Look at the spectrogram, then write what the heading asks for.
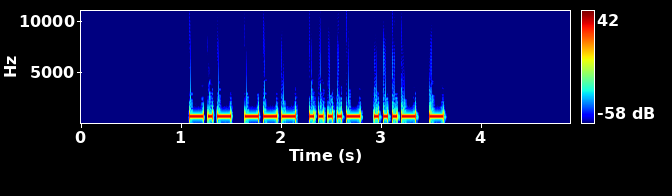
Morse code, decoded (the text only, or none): KO4VT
